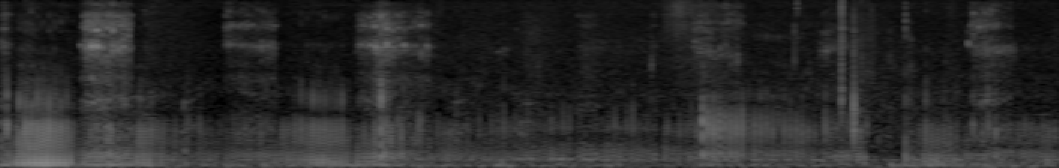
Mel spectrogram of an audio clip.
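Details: Witty the kitten drifting off to sleep, purring in a throaty rumble that rises and falls with its breathing, about a dozen breath cycles, with soft bursts of hiss-like rustle between.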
